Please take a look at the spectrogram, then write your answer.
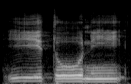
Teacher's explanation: Ketika mulai nomor 9, ketika mulai bacaan dari kata ituni, maka hamzahnya dibaca kasroh, dipanjangkan 2 harokat.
